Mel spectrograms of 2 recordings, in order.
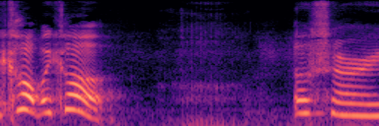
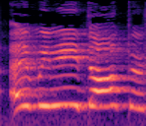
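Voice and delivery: calling out; 10 semitones higher, 5 dB louder, much faster than usual. Pretend. Calling for help in play.

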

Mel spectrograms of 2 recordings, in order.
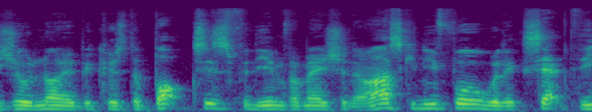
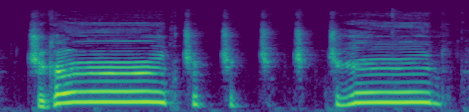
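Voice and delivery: high squeaky clucking chicken call; 4 dB louder, slower than usual. Pretend. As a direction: call it like summoning hens, chick chick chick. Calling a chicken name draw.

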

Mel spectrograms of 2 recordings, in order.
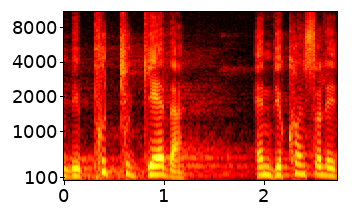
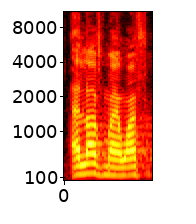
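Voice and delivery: ordinary talk, nothing marked

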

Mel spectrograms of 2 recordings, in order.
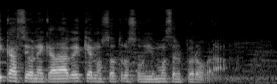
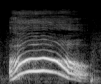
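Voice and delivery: mock shock; 9 dB louder than usual. Learns the commenter is a deacon.

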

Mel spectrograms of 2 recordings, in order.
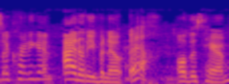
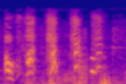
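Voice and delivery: rising squeaky yelps of hot. Real, not acted. Burnt by hot chocolate, squeaky yelps. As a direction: yelp at the burn.

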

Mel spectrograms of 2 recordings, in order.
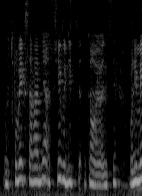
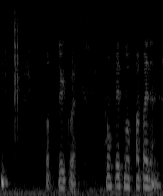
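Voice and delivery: breathy whisper, slow and much softer, mocking herself; whispered aside; 6 semitones lower, 14 dB quieter, slower than usual. Real, not acted. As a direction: whisper it to yourself, half laughing at your own silliness. (chuchoté, très doucement, en se moquant de soi)

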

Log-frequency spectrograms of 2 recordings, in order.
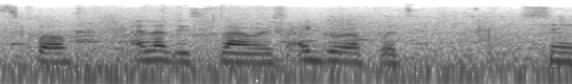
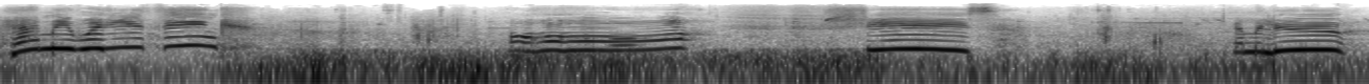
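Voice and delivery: dog talk; 13 semitones higher, much slower than usual. Real, not acted. Cooing at the shivering dog.

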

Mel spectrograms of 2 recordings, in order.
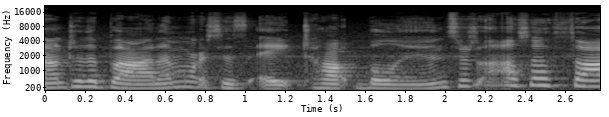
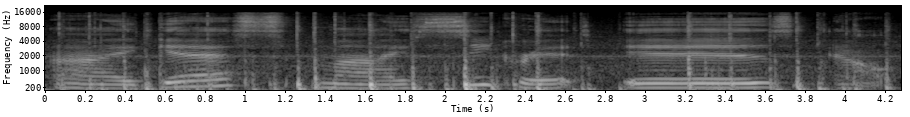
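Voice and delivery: very slow, drawn-out words while typing; slow dictation to oneself; typing aloud; 3 semitones lower, much slower than usual. Shown as a demonstration. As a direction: stretch each word as you type it. Typing teacher's line aloud.

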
